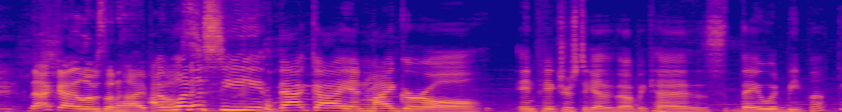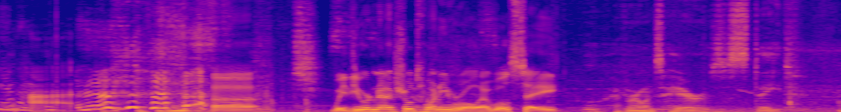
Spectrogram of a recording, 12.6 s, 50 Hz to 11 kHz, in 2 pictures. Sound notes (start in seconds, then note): 6.9 laughter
